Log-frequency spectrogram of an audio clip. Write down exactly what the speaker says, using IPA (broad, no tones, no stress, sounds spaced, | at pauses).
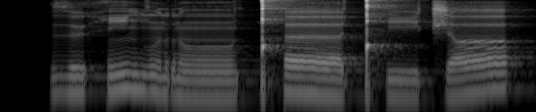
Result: ð ʉ h ĩ ɡ ũ r õː ǃʰ ɜː ǃʰ iː t͡ʃ ʌː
